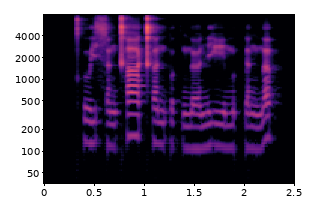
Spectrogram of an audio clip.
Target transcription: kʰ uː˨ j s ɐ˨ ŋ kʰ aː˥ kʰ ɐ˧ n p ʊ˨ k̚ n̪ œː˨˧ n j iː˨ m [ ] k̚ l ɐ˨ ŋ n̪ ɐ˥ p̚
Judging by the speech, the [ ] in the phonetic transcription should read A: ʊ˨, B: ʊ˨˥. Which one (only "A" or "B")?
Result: A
